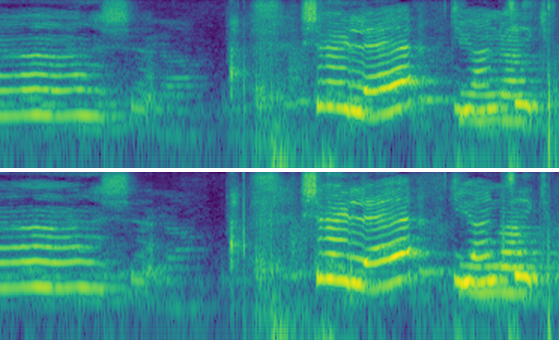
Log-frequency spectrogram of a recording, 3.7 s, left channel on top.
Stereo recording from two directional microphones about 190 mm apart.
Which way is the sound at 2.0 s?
20° right (ahead or behind).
